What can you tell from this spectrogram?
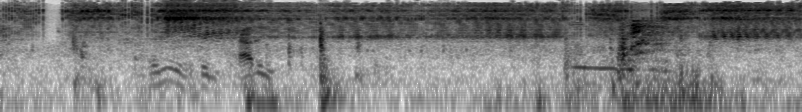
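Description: Spinning reel being cranked to retrieve a lure, its gears and roller giving a fine whirring rattle that comes and goes in spells.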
